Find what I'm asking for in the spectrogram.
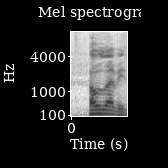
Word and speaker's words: Levy: Eugene and Dan Levy. Levy, that's right. Sorry. I always get it wrong. – It's okay. The wrong emphasis on the wrong syllable.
